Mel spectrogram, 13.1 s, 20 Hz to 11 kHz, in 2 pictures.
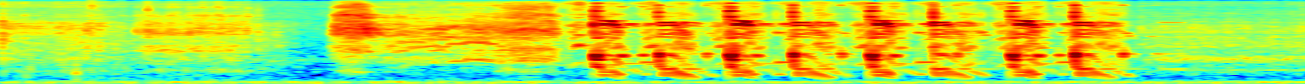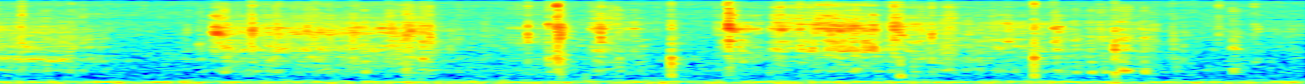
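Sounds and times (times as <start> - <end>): robot dog plastic clicks and taps: 3.0 - 5.7.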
